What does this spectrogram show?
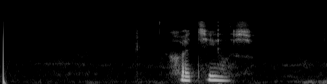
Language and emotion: Russian, sad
